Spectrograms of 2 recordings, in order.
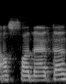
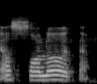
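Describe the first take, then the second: First: The L sound is thin and light. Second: The L sound is thick and heavy. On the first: This is how other reciters read it. The speaker calls it wrong. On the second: This is how the Warsh reading pronounces it. The speaker calls it right.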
